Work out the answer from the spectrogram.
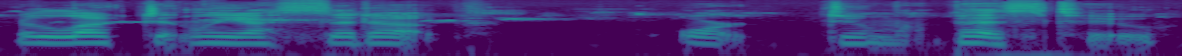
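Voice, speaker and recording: A woman reading a visual novel aloud as a let's player, casual and expressive, with jokey commentary. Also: mid-range voice, normal speed, vocal fry, a little hiss or hum.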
